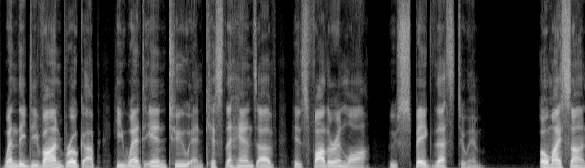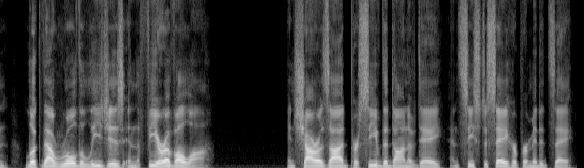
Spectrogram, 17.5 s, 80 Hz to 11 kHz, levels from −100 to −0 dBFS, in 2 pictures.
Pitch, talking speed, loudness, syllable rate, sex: 105 Hz, 170 wpm, -20 LUFS, 4.4 syllables/s, male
